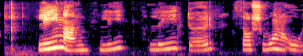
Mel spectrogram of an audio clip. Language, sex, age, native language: Icelandic, male, 10, Icelandic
